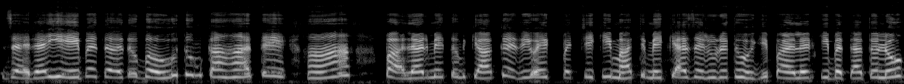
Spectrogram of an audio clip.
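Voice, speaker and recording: A woman voicing a fussy, easily exasperated old mother-in-law in a cartoon, talking slowly and scolding with repeated words. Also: very high voice, steady tone, bright, forceful tone, no echo, clean studio sound, exaggerated voice. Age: older. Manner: slow, scolding, repeats herself. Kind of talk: Hindi cartoon voice acting.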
